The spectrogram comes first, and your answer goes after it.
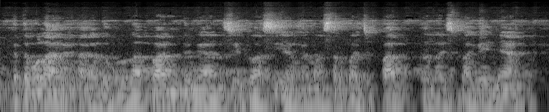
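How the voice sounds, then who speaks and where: Noticeable background noise and audible room echo surround a man with a very deep, low pitch. He speaks at a fairly quick pace in a monotone, flat intonation. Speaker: host of the gathering, Islamic cleric. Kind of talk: welcome speech. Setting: home gathering.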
